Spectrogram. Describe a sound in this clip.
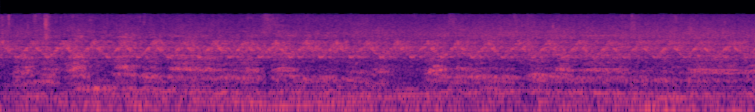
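A crowd of men sings together loudly outdoors.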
